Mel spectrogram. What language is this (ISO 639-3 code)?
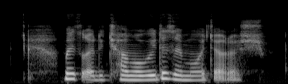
kat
